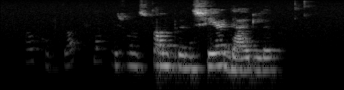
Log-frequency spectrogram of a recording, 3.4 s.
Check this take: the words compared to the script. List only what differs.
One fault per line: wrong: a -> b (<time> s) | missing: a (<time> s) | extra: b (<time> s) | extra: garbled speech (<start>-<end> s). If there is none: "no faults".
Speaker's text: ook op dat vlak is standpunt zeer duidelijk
extra: ons (1.3 s)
